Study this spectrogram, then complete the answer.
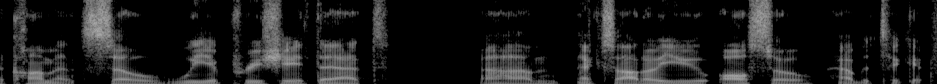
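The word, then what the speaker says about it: XOTO: wondering how you actually pronounced the name, and, it's spelled X-O-T-O. And Julia actually got it right. She said X Auto. And they just confirmed it in the comments. So we appreciate that. X Auto, you also have a ticket for you for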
